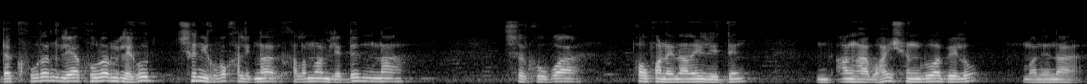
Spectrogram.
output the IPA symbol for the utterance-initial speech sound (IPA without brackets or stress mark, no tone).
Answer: d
